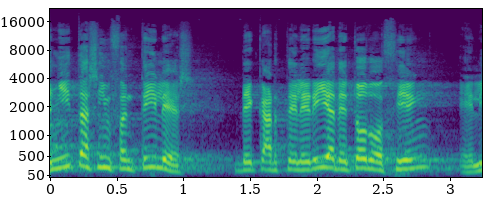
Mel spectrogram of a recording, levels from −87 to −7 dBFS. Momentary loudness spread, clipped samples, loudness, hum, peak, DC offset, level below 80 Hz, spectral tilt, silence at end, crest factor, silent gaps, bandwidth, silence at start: 11 LU; under 0.1%; -21 LUFS; none; -4 dBFS; under 0.1%; -66 dBFS; -4 dB/octave; 0 s; 18 dB; none; 17 kHz; 0 s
